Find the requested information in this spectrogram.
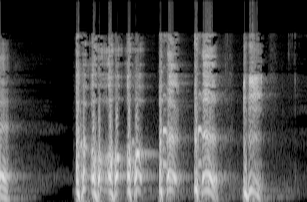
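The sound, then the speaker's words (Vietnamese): Violent, repeated coughing from a man choking on mooncake. Many harsh, loud bursts come in quick succession after a short silence, with some bursts running close together. “Đái Bất Phàm bị bánh trung thu làm cho mắc nghẹn, bỗng nhiên ho khan kịch liệt, không ngừng đánh ngực.”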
